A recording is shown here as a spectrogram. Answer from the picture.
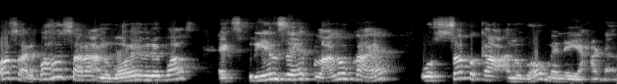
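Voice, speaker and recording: A man's raised, projected voice, high in pitch, with a bright, sharp tone and very wide pitch swings. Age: 60s. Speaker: network marketing presenter. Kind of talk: sales pitch. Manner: animated.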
